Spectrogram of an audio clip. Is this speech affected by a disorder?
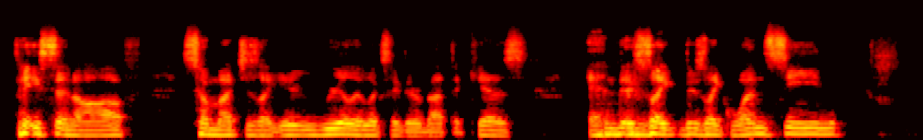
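No.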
